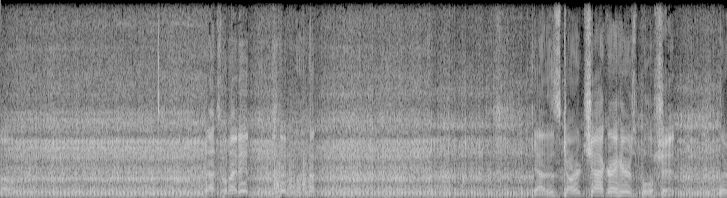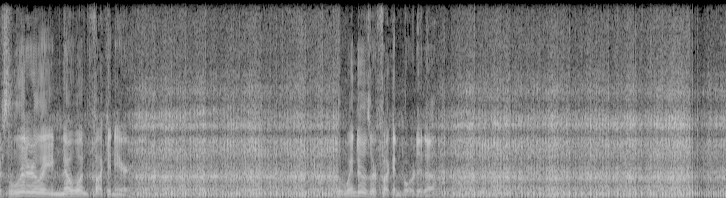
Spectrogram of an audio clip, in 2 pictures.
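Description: A motorcycle engine hums and revs up and down while riding.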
